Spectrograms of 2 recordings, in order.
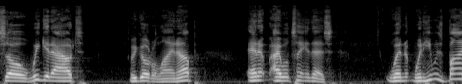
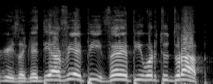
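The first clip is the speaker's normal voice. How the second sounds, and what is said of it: Clumsy put-on Russian accent. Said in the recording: “I don't know why he's in the Russian mob, by the way. I don't do accents.”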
